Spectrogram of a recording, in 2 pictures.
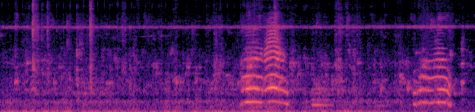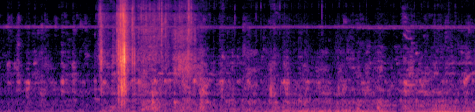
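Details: Playing kittens mewing twice in short, wavering, harmonic-rich cries a few seconds apart, followed by a sharp clattering knock and scuffling sounds of play, over a constant faint high hum.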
